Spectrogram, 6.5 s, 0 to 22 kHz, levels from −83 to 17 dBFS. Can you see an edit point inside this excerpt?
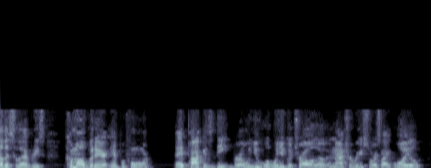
no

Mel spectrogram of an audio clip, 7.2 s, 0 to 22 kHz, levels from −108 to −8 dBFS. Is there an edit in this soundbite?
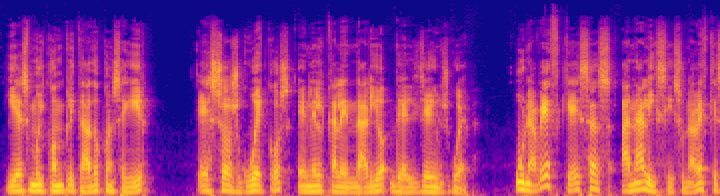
no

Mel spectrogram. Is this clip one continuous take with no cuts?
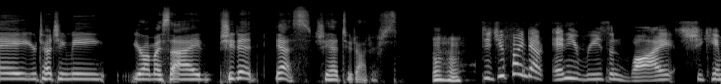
yes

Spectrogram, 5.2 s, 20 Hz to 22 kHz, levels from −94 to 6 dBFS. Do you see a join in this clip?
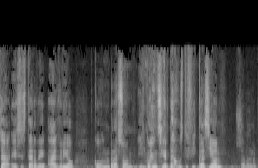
no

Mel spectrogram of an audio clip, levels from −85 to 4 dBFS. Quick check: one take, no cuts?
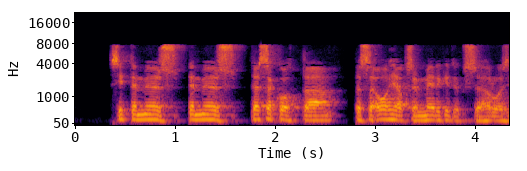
no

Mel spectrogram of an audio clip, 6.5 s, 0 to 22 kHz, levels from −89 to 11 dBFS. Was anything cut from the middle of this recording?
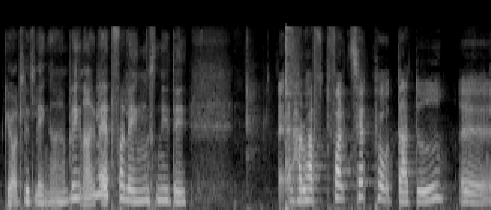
no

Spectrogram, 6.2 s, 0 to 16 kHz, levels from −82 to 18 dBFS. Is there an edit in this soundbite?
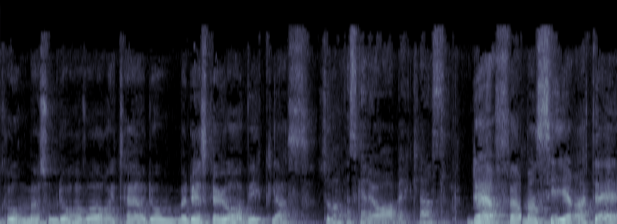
yes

